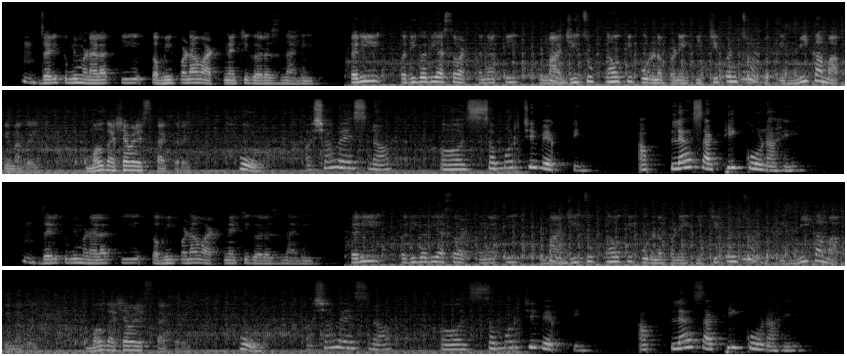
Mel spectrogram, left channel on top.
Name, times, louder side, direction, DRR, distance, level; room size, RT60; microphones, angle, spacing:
voice 1, 0.4-3.1 3.5-8.8 9.3-10.3, left 5 dB, 45° left, 6 dB, 0.3 m, -30 dB
sound 1, 3.4-13.6, left 1 dB, ahead, 1.5 m, -39 dB
voice 2, 11.5-12.3 12.8-14.3 14.8-16.4, left 3 dB, 60° left, 9 dB, 0.8 m, -30 dB
10.5 x 4.4 x 3.0 m, 0.42 s
head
